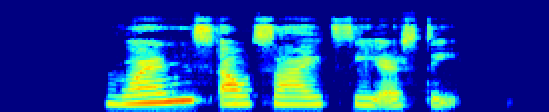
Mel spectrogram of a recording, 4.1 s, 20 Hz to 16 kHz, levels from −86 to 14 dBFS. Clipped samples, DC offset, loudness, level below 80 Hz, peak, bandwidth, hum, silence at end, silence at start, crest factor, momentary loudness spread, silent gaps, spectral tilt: under 0.1%; under 0.1%; -17 LUFS; -74 dBFS; -2 dBFS; 9.6 kHz; none; 0.75 s; 0.8 s; 18 dB; 16 LU; none; -1.5 dB/octave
